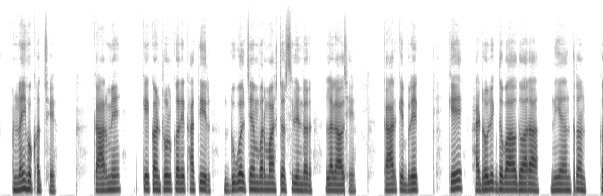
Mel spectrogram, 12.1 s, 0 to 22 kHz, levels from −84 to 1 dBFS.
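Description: A speech clip with damaged data in a compressed stream. Two brief glitches break the sound, at 2.70 to 2.76 s and at 6.85 to 6.90 s. Corrupted bytes made the decoder misread frames and lose sync.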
